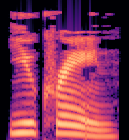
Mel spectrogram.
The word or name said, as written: ukraine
